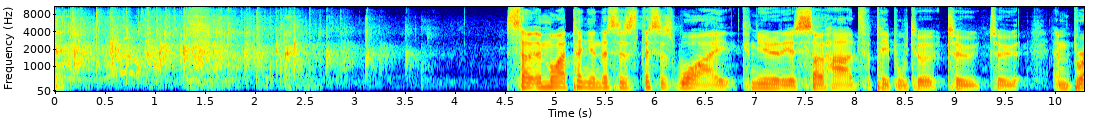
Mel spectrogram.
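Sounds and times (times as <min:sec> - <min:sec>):
audience applause: 0:00.0 - 0:03.8
speech: 0:04.6 - 0:10.2.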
